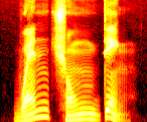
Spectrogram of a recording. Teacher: Second tone, second tone, first tone.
